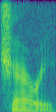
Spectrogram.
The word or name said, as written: chary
